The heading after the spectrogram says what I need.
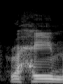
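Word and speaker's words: رحيم: It's like a soft Ha. It should be Bismillahir Rahmanir Rahim, okay?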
